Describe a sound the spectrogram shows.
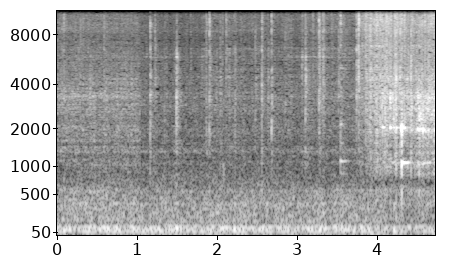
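Hot oil crackles and spits in a frying pan.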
